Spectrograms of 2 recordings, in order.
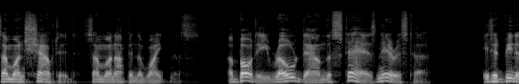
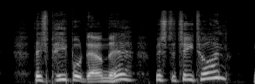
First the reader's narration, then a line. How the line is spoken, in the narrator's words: he wheezed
